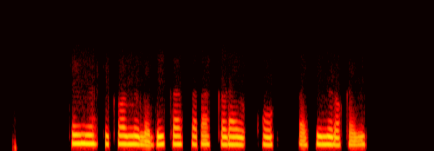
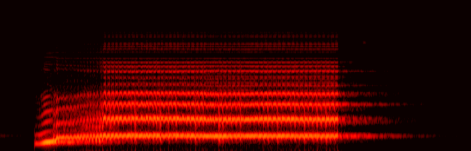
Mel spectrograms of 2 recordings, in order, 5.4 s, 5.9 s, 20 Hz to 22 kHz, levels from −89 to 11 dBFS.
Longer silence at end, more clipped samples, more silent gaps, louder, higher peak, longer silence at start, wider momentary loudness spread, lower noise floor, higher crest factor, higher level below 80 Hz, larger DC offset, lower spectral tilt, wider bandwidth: second, 0.85 s vs 1.25 s; neither; first, 1.23-1.28 s, 2.07-2.11 s, 2.29-2.38 s, 2.64-2.71 s, 3.07-3.21 s, 3.47-3.72 s, 3.85-3.93 s vs none; first, -24 LUFS vs -36 LUFS; first, -12 dBFS vs -24 dBFS; first, 0.9 s vs 0.45 s; about the same, 8 LU vs 6 LU; about the same, under -90 dBFS vs -90 dBFS; about the same, 12 dB vs 14 dB; first, -66 dBFS vs -88 dBFS; neither; first, -13 dB/octave vs -3 dB/octave; second, 1.9 kHz vs 9.4 kHz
